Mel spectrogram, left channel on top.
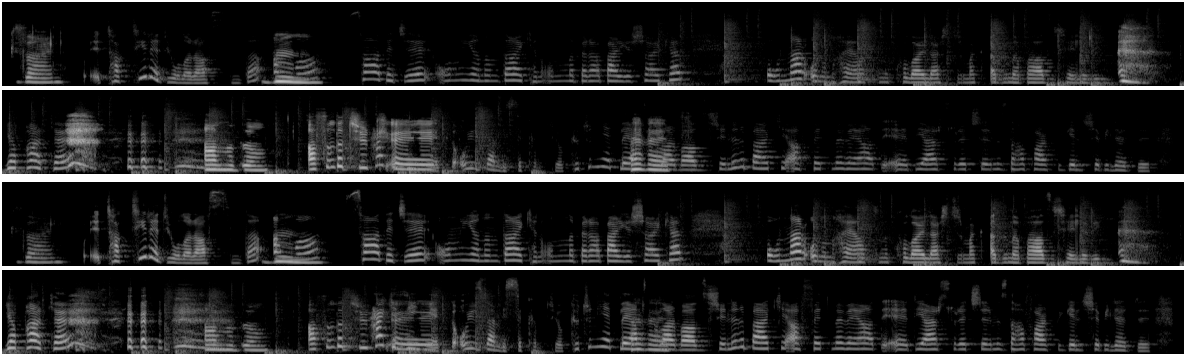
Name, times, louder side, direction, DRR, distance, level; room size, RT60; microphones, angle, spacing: voice 1, 0.2-0.6 2.6-3.2 11.2-11.6 12.5-12.8 13.8-14.5 14.9-16.2 18.1-18.5, left 7 dB, 75° left, 0.6 m, -28 dB
voice 2, 0.9-3.2 3.6-7.3 7.6-11.1 11.8-14.1 15.5-23.5, right 5 dB, 45° right, 0.7 m, -36 dB
sound 1, 6.6-17.2, left 1 dB, 5° left, 1.4 m, -47 dB
11.5 x 10.0 x 3.7 m
head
